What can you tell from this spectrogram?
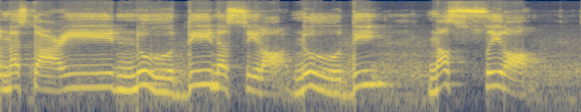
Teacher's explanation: بیچ میں جو حمزہ ہے اس کو گرا دیں گے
